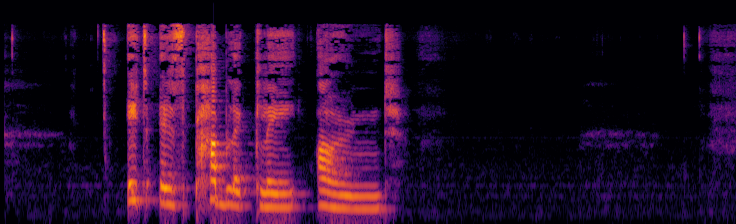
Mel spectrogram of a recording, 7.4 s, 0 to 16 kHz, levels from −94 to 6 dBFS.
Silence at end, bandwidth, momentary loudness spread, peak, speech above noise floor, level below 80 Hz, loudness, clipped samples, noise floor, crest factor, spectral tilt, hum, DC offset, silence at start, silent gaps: 3.4 s; 12 kHz; 15 LU; 0 dBFS; 56 dB; -68 dBFS; -20 LUFS; under 0.1%; -76 dBFS; 24 dB; -1.5 dB/octave; none; under 0.1%; 1 s; none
